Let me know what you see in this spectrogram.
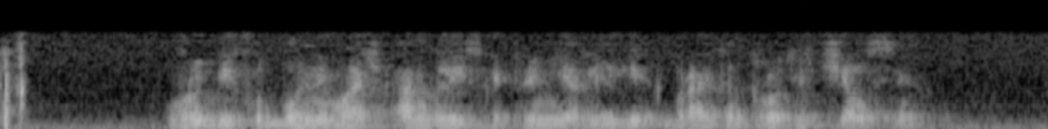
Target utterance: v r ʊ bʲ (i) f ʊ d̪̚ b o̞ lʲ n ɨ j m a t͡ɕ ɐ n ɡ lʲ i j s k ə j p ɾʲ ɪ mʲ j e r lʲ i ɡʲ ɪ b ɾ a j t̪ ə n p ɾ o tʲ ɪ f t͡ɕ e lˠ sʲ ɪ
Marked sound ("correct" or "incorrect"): correct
